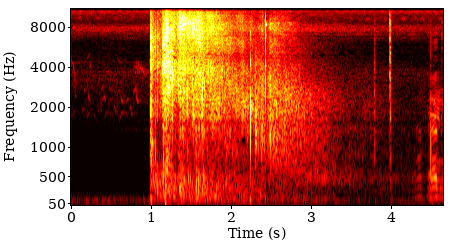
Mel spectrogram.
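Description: A rifle fires a single loud shot that echoes across open ground.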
